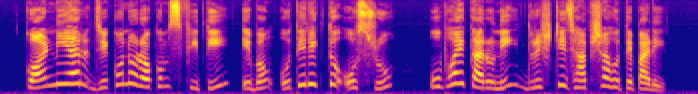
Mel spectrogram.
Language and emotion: Bengali, neutral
